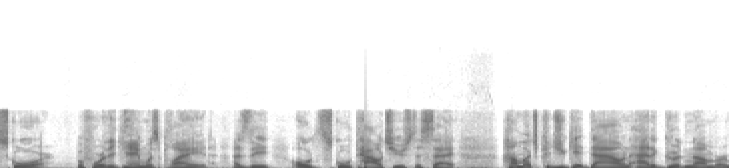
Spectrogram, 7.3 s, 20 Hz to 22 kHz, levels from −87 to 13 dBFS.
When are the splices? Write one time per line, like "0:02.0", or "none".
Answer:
none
